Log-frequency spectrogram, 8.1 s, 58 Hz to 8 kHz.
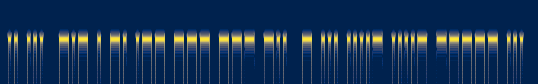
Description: Morse code, heard as a keyed tone, about 25 wpm, 800 Hz. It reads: IS KENWOOD TS440S
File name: Morse / qso-25wpm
